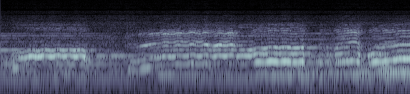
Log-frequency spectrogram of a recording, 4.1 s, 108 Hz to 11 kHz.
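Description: Baritone opera singing played from a shellac 78 record on an acoustic gramophone, with little treble. A held note with wide vibrato breaks off about a second in, then a rising phrase follows.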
